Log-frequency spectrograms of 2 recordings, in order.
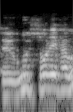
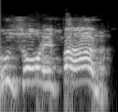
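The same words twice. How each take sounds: First: Said in the usual way. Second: High, loud and slow mock lament; hammed-up high loud cry, drawn out; mock wail. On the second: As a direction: wail it like a comic plea to the crowd. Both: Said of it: "où sont les femmes repeated".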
